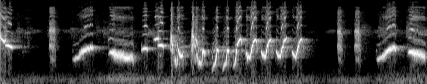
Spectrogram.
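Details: White-rumped shama singing as a lure for untrained shamas: rich slurred whistles, then a run of quick hooked notes rising in a stepped series, and scattered sharp clicks.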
